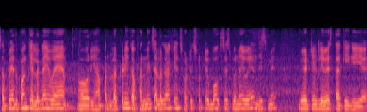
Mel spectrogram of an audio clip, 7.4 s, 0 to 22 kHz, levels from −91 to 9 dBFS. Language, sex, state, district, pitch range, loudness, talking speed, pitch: Hindi, male, Rajasthan, Bikaner, 135-155 Hz, -18 LUFS, 210 wpm, 145 Hz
